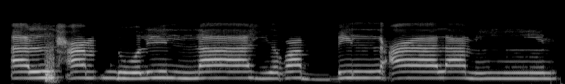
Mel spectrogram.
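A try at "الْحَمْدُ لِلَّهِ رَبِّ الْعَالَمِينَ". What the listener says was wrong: Ro-nya lebih tebal lagi. Ro. Rabbil ro. Alamin, jangan alamin, bukan a. Rabbil alamin.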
